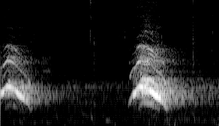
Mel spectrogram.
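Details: Late at night in the Bavarian Forest National Park, amid snow showers under a cloudy sky, a Eurasian lynx gives its mating call: two harsh, downward-sliding, moaning cries, each half a second long, separated by a short silence.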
